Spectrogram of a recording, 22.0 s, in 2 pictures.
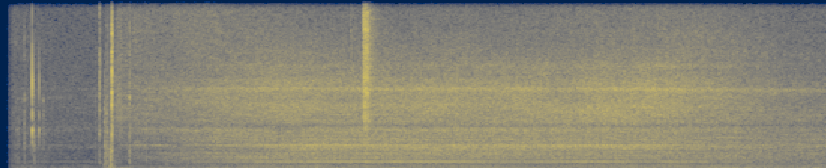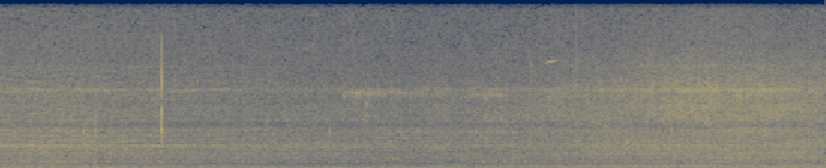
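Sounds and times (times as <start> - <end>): passing train rushing rumble: 1.8 - 22.0.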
